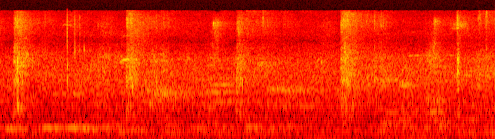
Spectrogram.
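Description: Dove cooing in a few short, low notes over a steady low hum.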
